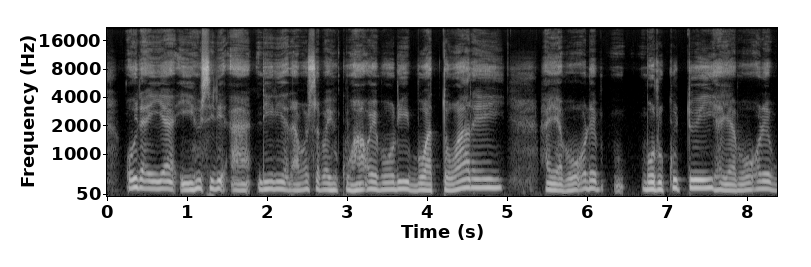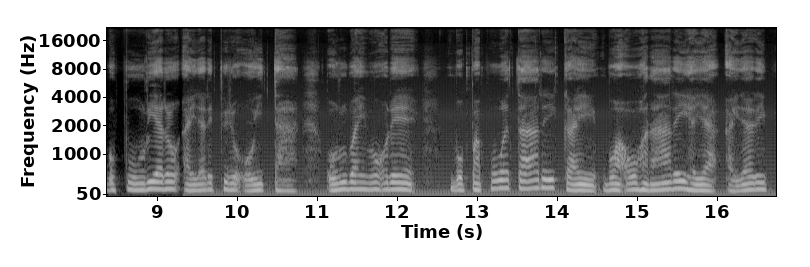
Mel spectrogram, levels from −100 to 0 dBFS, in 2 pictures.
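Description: From 9.32 s to the end, a steady, raspy buzz sits under the speech, about 20 dB below it. This is mains buzz: sharp switching spikes from a dimmer, rectifier or unshielded cable leak in twice per 50 Hz cycle, spraying harmonics up into the kilohertz range.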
